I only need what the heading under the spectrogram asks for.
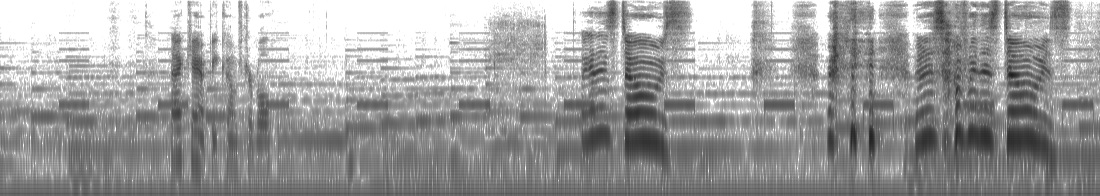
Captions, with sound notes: That can't be comfortable. Look at his toes! (Laughing) What is up with his toes!?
